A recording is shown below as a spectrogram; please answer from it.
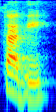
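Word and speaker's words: צדי: The letter tzadi, pronounced, makes a ts sound, which is personally how I do a snake, but maybe that's only me. Tzadi sounds like the letters T and S together, and that's why I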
